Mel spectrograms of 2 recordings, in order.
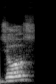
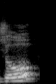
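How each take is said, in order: First: The name ends with an audible s sound. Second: The name ends on the vowel, without s. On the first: The speaker calls it wrong. "না জোস নয়" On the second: The speaker calls it right. "ওর এসটা silent, ওটা উচ্চারণ হচ্ছে জো"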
